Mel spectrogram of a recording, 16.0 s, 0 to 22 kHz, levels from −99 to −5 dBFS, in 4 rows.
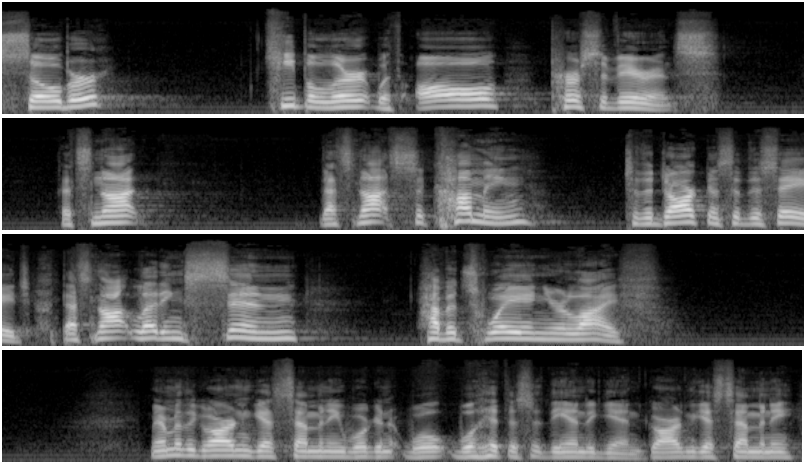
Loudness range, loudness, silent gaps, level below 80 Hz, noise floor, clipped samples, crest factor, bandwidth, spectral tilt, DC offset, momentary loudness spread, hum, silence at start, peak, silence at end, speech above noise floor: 4 LU; -28 LUFS; none; -72 dBFS; -73 dBFS; under 0.1%; 22 dB; 15.5 kHz; -4.5 dB/octave; under 0.1%; 12 LU; none; 0 s; -6 dBFS; 0.05 s; 46 dB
